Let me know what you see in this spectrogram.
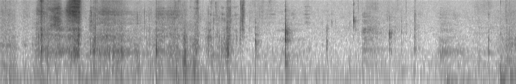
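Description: Close-miked eating: a mouthful of bibimbap being bitten and chewed, with wet mouth sounds and many sharp clicks, busiest in the first half.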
